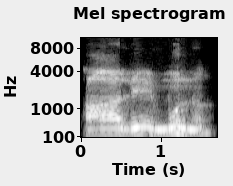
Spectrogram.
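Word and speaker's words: عالم: If I put alif in between and pronounce alimun, when we stop, we say alim.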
